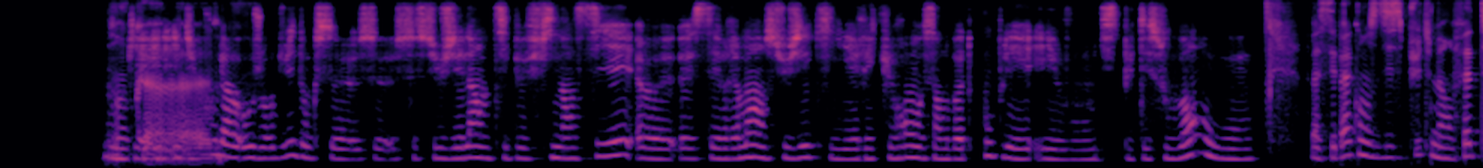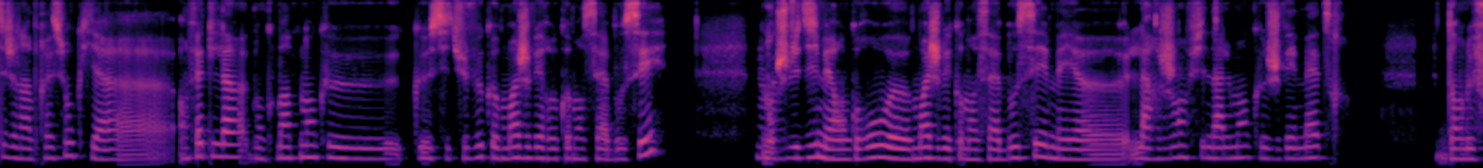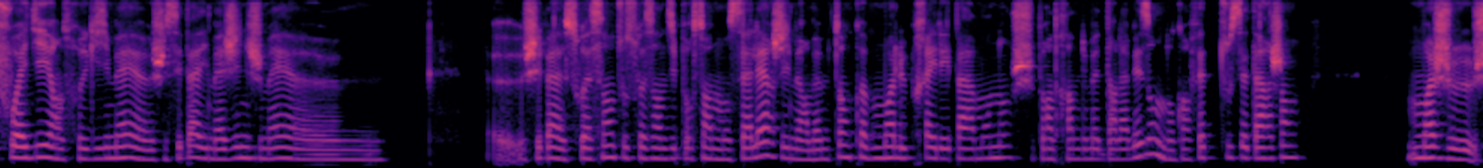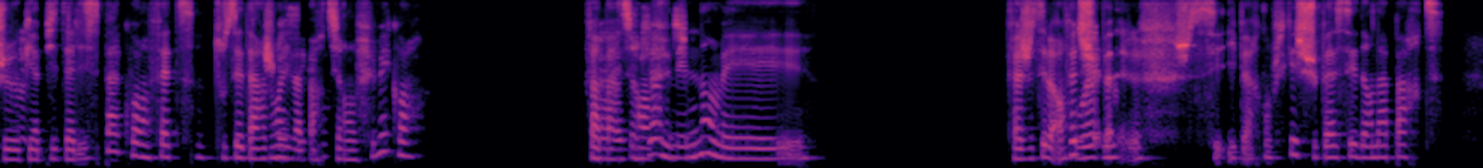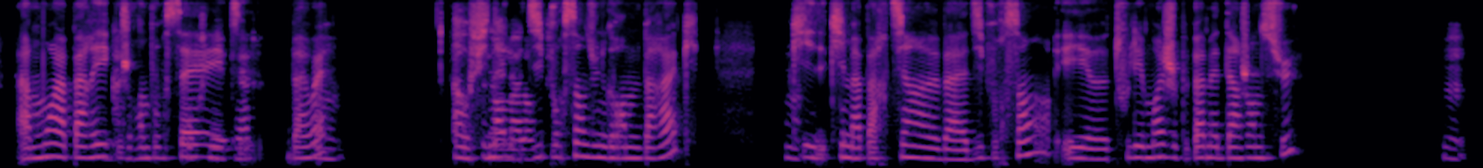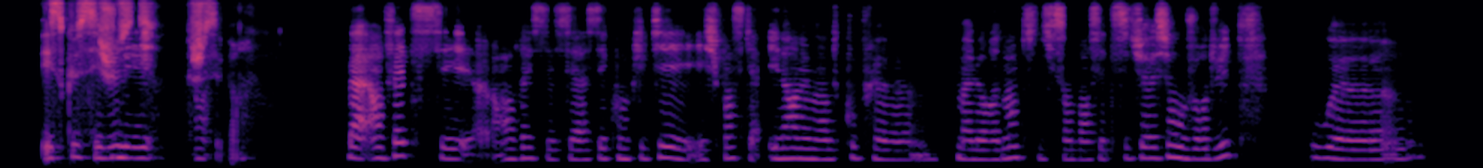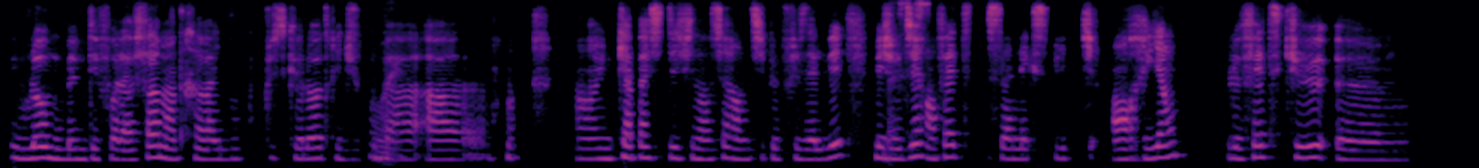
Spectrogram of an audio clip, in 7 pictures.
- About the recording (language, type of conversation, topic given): French, advice, Comment gérer des disputes financières fréquentes avec mon partenaire ?
- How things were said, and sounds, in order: sigh; drawn out: "hem"; sigh; chuckle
